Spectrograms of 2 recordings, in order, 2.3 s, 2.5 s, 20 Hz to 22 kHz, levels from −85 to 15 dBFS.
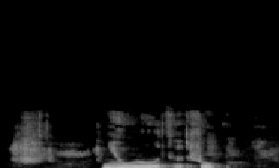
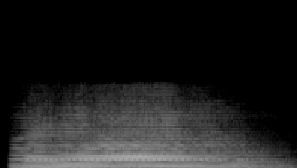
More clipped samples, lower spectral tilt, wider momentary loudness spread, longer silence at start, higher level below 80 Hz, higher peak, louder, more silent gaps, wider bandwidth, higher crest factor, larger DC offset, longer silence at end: neither; first, -7.5 dB/octave vs -4 dB/octave; about the same, 14 LU vs 14 LU; about the same, 0.1 s vs 0.1 s; second, -58 dBFS vs -34 dBFS; first, -6 dBFS vs -10 dBFS; about the same, -21 LUFS vs -21 LUFS; neither; second, 7.8 kHz vs 11.5 kHz; about the same, 16 dB vs 14 dB; neither; first, 0.55 s vs 0.05 s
